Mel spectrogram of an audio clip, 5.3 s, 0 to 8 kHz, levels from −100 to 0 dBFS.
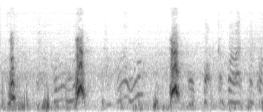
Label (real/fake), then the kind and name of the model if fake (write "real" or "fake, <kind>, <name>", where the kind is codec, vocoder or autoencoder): fake, codec, DAC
